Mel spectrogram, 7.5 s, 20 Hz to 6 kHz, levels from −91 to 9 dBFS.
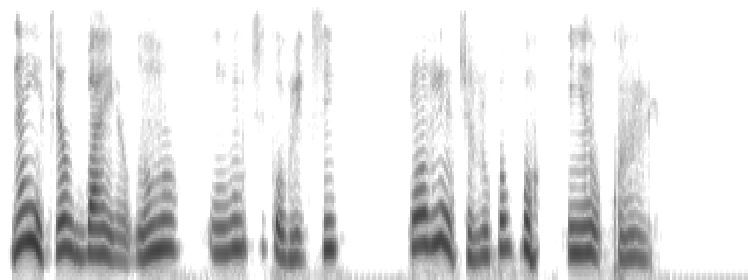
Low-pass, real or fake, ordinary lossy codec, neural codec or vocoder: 5.4 kHz; fake; none; codec, 16 kHz in and 24 kHz out, 0.4 kbps, LongCat-Audio-Codec, four codebook decoder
